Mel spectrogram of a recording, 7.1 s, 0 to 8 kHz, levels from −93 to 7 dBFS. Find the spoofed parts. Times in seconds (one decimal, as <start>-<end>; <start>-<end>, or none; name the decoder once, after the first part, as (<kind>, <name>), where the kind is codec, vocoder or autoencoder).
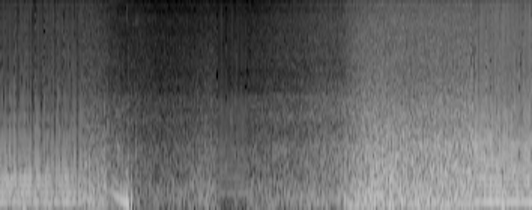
0.0-1.1 (vocoder, BigVGAN v2); 2.9-3.3; 6.3-7.1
